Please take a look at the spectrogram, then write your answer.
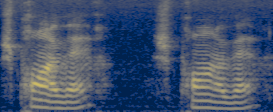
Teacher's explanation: it's not like je anymore, it's sh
